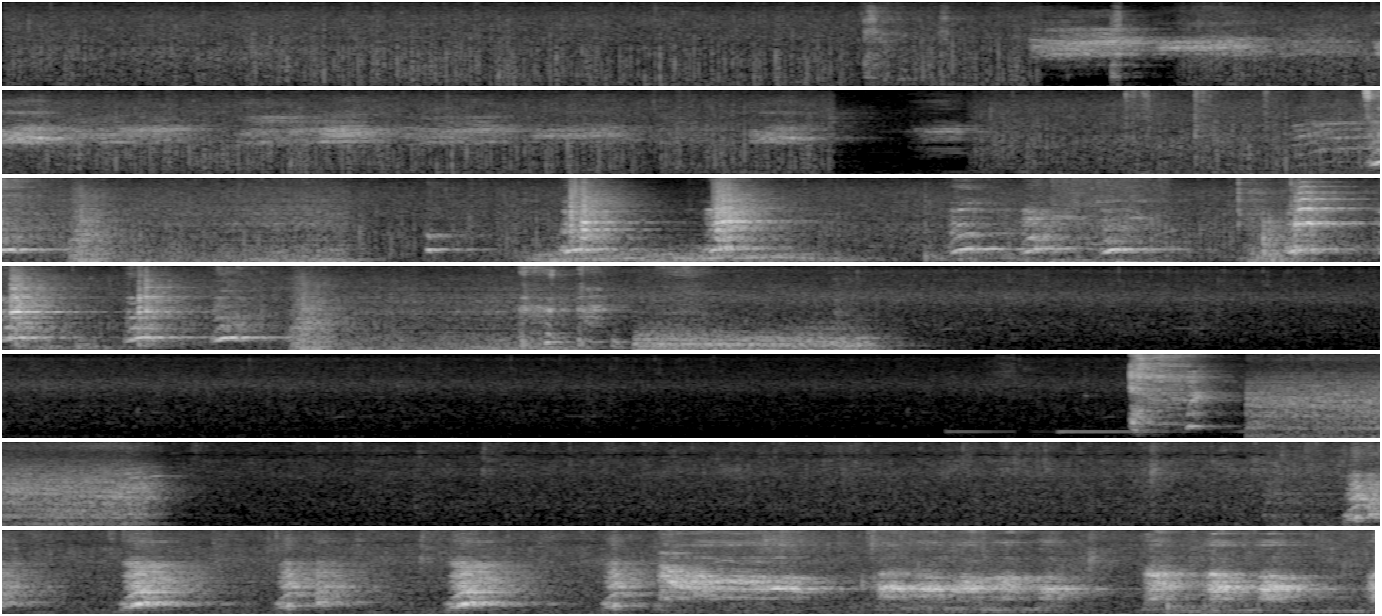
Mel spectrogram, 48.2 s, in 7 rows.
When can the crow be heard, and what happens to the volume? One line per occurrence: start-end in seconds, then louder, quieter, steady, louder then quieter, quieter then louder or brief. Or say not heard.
5.1-11.7 quieter.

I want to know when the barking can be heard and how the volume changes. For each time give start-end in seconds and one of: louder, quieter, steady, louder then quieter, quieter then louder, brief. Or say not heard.
13.7-25.1 louder then quieter
41.1-48.1 quieter.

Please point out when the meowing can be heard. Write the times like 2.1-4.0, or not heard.
12.5-14.1, 19.0-19.6, 33.8-35.3.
